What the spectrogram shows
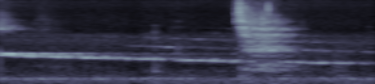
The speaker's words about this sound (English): i don't know if you can hear the siren in the background can you yeah, it's uh, the charm of new york city right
